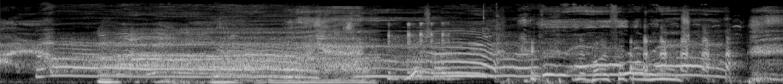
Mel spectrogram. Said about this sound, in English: You hear some cheering coming from the east side of where you are.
